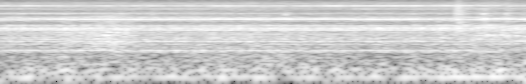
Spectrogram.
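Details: Older Babe's E-Spinner electric spinning wheel (Irish/flyer tension), after speed adjustment and oiling: smooth, even electric hum with steady high whirr, no roughness or catching, running at modest speed — normal motor running.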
